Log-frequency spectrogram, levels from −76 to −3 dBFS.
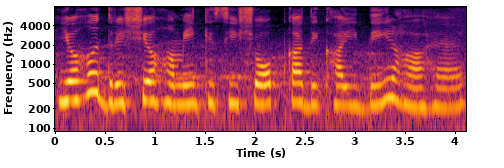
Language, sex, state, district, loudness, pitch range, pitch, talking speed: Hindi, female, Punjab, Fazilka, -16 LUFS, 230-255 Hz, 240 Hz, 145 wpm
